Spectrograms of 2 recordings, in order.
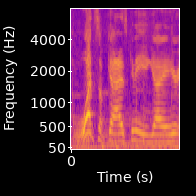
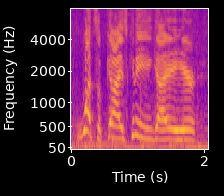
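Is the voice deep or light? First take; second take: deep; light. First: The voice is deeper and lower in pitch. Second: The voice is lighter and higher in pitch. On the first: This is how the voice sounds now. "It's that deeper tone" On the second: This is how the voice used to sound. "I used to be like"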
